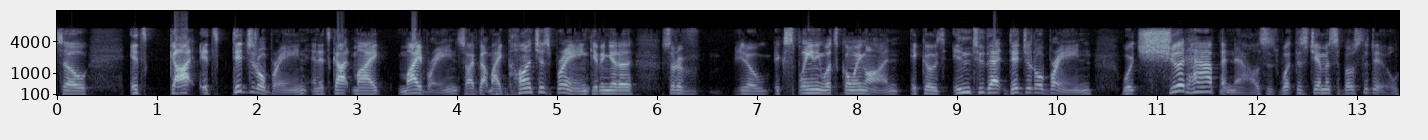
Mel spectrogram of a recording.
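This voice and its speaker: With a plain, everyday voice, a man speaks at a fairly high pitch. His intonation is lively and his pace moderate. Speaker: AI educator, channel host. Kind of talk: livestream tutorial. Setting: livestream. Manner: casual, conversational.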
